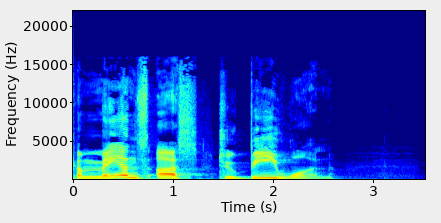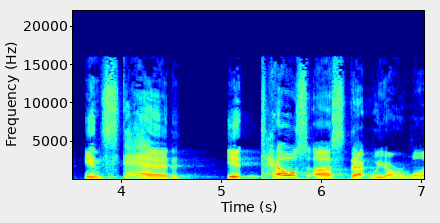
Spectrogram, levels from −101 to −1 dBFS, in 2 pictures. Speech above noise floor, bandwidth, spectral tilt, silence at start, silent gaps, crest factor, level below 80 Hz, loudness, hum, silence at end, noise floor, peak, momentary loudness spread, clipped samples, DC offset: 48 dB; 16 kHz; -4.5 dB/octave; 0.05 s; none; 20 dB; -62 dBFS; -31 LUFS; none; 0 s; -79 dBFS; -12 dBFS; 15 LU; under 0.1%; under 0.1%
